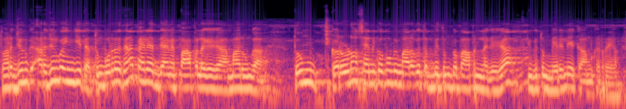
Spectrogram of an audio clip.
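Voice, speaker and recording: A man giving a devotional scripture talk, telling stories lively, acting out voices and asking his listeners questions. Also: fairly high pitch, fast talker. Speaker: Gita lecturer. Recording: dull lo-fi recording.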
